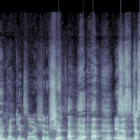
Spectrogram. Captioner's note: laughs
